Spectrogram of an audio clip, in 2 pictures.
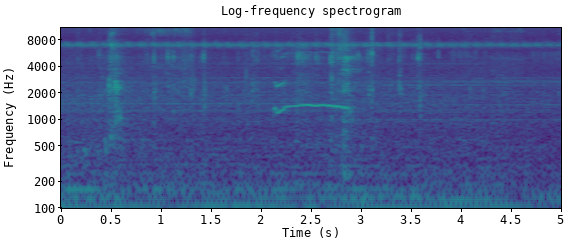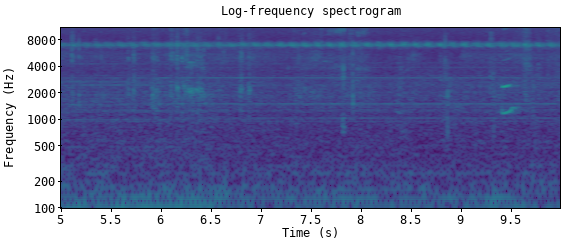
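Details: Little white cat giving one drawn-out, smoothly arching meow about two seconds in, then a brief, softer meow near the end, over a steady low hum and scattered faint clicks.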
